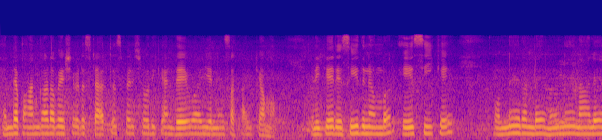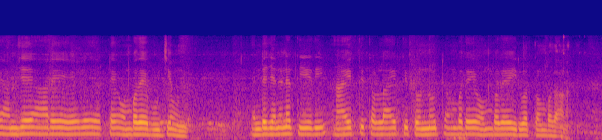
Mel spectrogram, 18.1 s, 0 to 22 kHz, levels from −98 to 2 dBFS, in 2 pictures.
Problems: background sounds at intervals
